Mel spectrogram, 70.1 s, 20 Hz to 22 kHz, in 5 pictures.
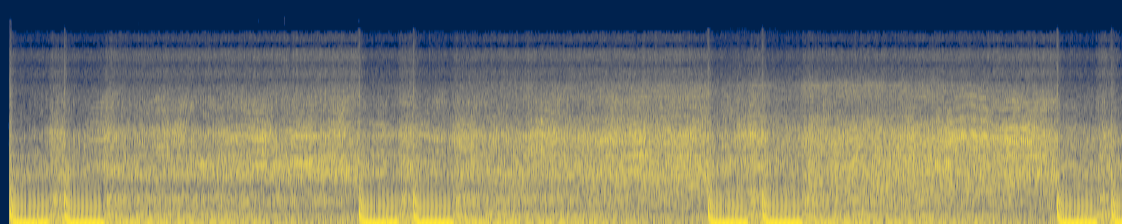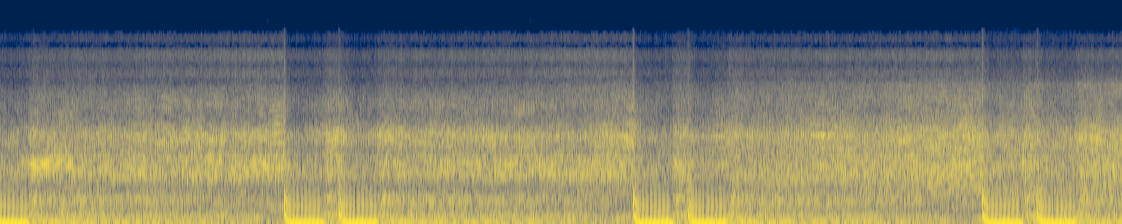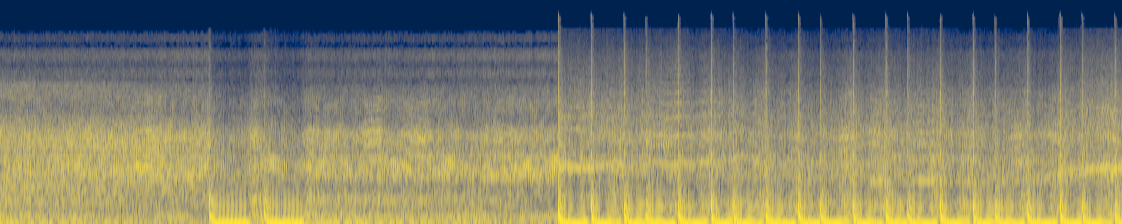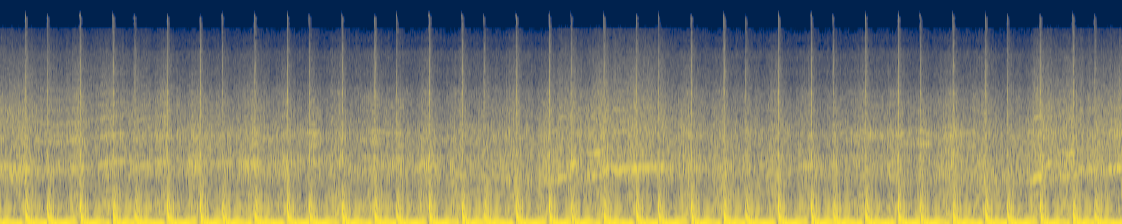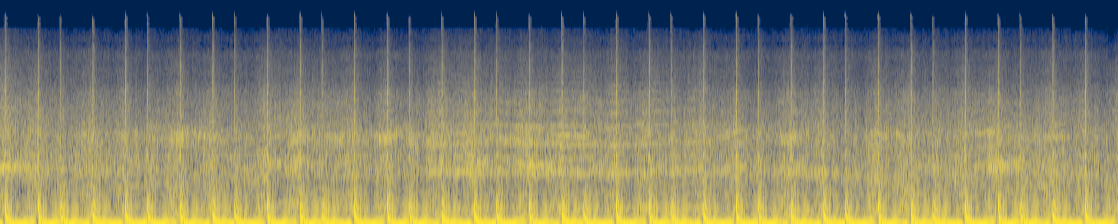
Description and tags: Trapped in a ventilation system, a character is desperately trying to navigate the confusing tunnels while vicious aliens are hunting them down, until finally they are discovered and the chase is on! That's background story I made when creating this piece.
You can split the music at exactly 35 seconds to get the more tension-side of the music and the chase element of the music.
This was created using ACID Pro 7 relying on Sinnah VST plugin a fair bit, it's a great free plugin!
